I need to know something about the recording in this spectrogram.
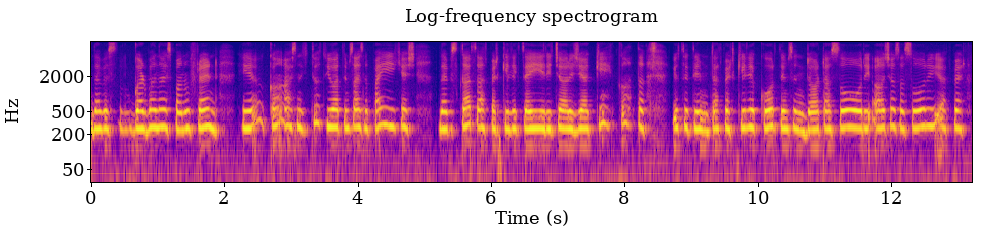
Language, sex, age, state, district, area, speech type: Kashmiri, female, 18-30, Jammu and Kashmir, Bandipora, rural, spontaneous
